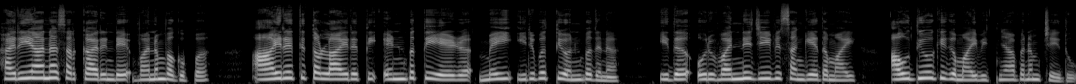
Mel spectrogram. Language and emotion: Malayalam, neutral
